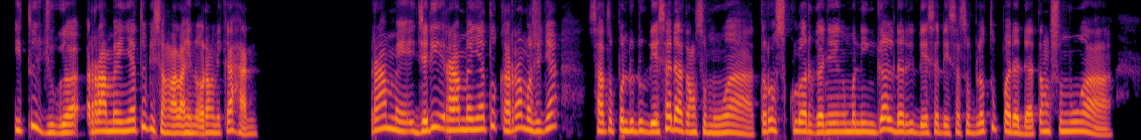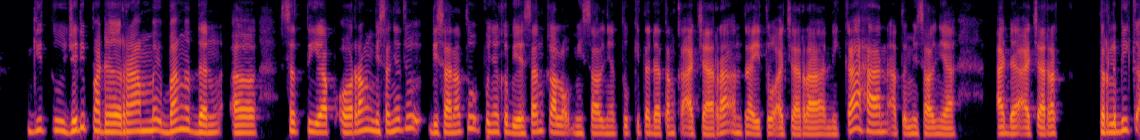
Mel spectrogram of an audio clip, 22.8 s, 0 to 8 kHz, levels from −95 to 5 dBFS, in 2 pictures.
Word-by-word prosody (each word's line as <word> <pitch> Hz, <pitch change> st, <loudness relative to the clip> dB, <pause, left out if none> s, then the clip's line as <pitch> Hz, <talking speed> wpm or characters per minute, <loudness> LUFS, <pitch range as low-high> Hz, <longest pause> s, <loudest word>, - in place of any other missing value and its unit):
itu 225 Hz, +7 st, +2 dB
juga 170 Hz, +1 st, +2 dB
ramainya 200 Hz, +2 st, +4 dB
tuh 290 Hz, -, +1 dB
bisa 200 Hz, -5 st, +1 dB
ngalahin 160 Hz, 0 st, +4 dB
orang 170 Hz, +3 st, +3 dB
nikahan. 170 Hz, -5 st, 0 dB, 1.2 s
Ramai 225 Hz, -5 st, +2 dB
jadi 245 Hz, +8 st, +4 dB
ramainya 230 Hz, +2 st, +4 dB
tuh 310 Hz, -, -2 dB
karena 225 Hz, +3 st, +1 dB
maksudnya, 245 Hz, +4 st, 0 dB, 0.2 s
satu 200 Hz, 0 st, -1 dB
penduduk 205 Hz, -2 st, +2 dB
desa 185 Hz, +6 st, +5 dB
dateng 195 Hz, -6 st, +3 dB
semua 165 Hz, -4 st, 0 dB
terus 210 Hz, +2 st, 0 dB
keluarganya 185 Hz, -2 st, +2 dB
yang 190 Hz, -, +1 dB
meninggal 190 Hz, +4 st, +2 dB
dari 185 Hz, -1 st, +1 dB
desa-desa 165 Hz, 0 st, -2 dB
sebelah 175 Hz, +2 st, -2 dB
tuh 230 Hz, +5 st, -8 dB
pada 190 Hz, -4 st, +3 dB
dateng 140 Hz, +8 st, 0 dB
semua, 195 Hz, -, -1 dB, 0.6 s
gitu 210 Hz, +1 st, -4 dB
jadi 210 Hz, +7 st, +3 dB
pada 185 Hz, -7 st, +1 dB
rame 205 Hz, +2 st, +1 dB
banget 205 Hz, +2 st, 0 dB
dan, 170 Hz, -2 st, +3 dB, 0.2 s
eee, 165 Hz, 0 st, +2 dB, 0.3 s
setiap 185 Hz, -3 st, -1 dB
orang 195 Hz, +6 st, +1 dB
misalnya 200 Hz, +3 st, -2 dB
tuh 260 Hz, -4 st, -4 dB
di 170 Hz, -, -5 dB
sana 170 Hz, 0 st, 0 dB
tuh 250 Hz, +8 st, -6 dB
punya 185 Hz, -2 st, -3 dB
kebiasaan 170 Hz, +1 st, -1 dB
kalo 170 Hz, -3 st, -1 dB
misalnya 150 Hz, -1 st, -5 dB
tuh 155 Hz, -, -7 dB
kita 165 Hz, +1 st, -7 dB
datang 150 Hz, +2 st, -3 dB
ke -, -, -8 dB
acara 135 Hz, +6 st, -1 dB
entah 160 Hz, -3 st, -3 dB
itu 140 Hz, +2 st, -3 dB
acara 135 Hz, 0 st, -1 dB
nikahan 185 Hz, -, -1 dB
atau 150 Hz, -, -6 dB
misalnya, 140 Hz, -2 st, -2 dB, 0.4 s
ada 145 Hz, -1 st, 0 dB
acara 140 Hz, +1 st, 0 dB, 0.5 s
terlebih 175 Hz, +5 st, -1 dB
185 Hz, 165 wpm, -23 LUFS, 160-205 Hz, 1.2 s, desa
